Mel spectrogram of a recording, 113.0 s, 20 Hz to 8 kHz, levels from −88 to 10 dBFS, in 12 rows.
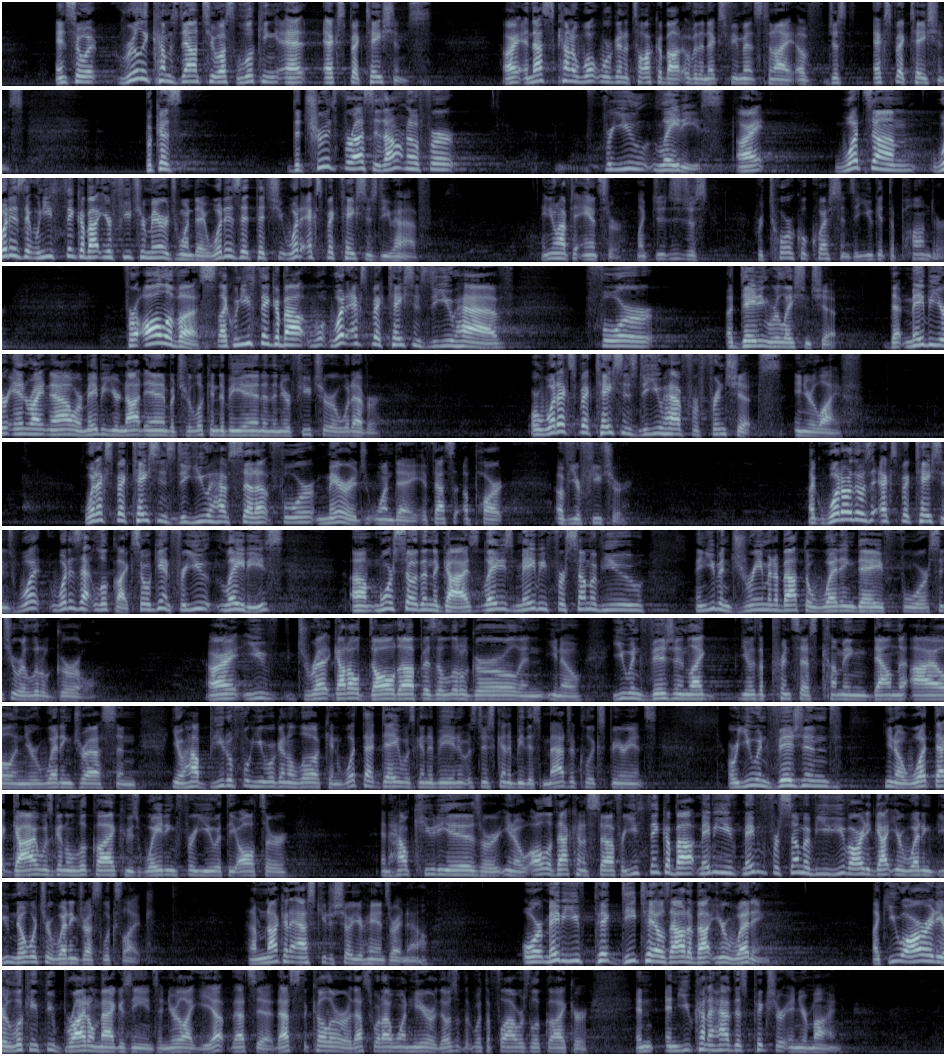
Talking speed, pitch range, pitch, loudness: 205 wpm, 140-185 Hz, 160 Hz, -24 LUFS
